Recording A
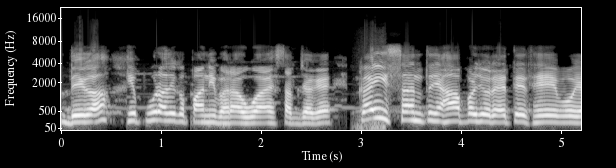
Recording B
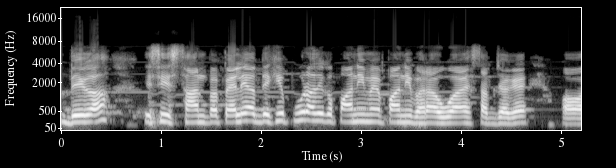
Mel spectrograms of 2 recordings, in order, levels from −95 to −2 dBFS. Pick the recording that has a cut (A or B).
A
